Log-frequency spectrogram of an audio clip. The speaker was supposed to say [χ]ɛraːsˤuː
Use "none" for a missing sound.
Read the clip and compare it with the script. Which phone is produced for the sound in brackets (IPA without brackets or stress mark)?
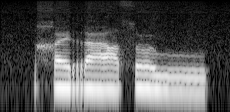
χ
